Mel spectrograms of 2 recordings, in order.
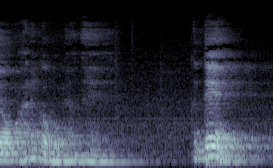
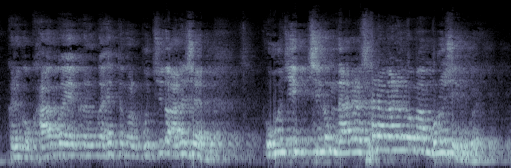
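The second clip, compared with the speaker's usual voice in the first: fervent preaching; 7 semitones higher, 3 dB louder than usual. Acted. Preaching climax.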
